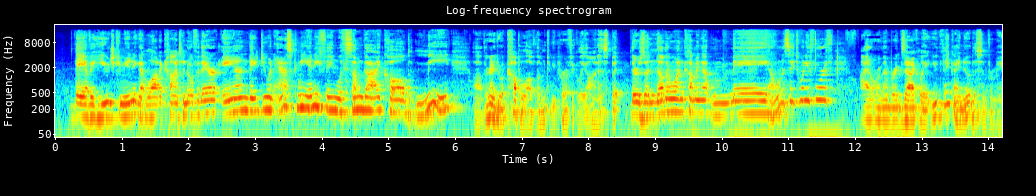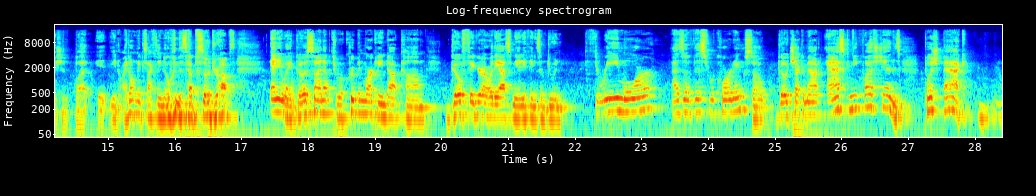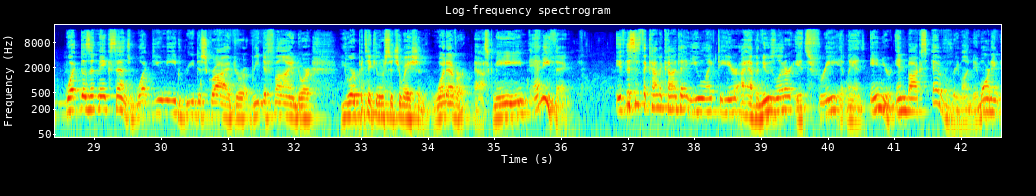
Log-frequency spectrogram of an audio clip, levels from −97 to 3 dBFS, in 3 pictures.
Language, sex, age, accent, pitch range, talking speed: English, male, 40-59, American, 125-185 Hz, 210 wpm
